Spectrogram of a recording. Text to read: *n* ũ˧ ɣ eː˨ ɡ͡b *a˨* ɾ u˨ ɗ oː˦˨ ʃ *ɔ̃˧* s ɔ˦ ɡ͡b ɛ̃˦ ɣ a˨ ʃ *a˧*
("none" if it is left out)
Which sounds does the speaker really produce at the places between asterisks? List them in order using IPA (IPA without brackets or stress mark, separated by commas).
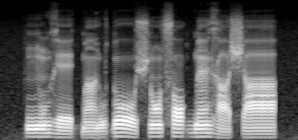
ɲ, ã˨, ɔ̃˦, a˧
